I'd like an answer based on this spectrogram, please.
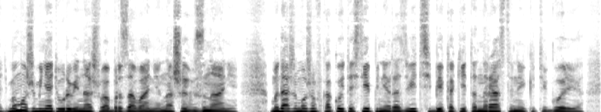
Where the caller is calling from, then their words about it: Moscow, Russia; я из Москвы.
